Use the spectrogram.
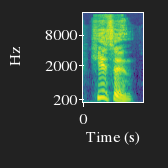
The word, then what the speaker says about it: heat: 여기서 heat은 HEAT는 뭐 입을 옆으로 찢어줘야 됩니다. The heat, HIT 때리다 이럴 때는 뭡니까? 입술은 입 모양은 그 변화는 없습니다. 그냥 heat 이렇게 편하게 발음해 주면 되고 heat 따라해 보세요. heat. 네, 발음이 완전 다르죠.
